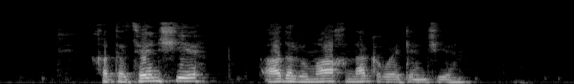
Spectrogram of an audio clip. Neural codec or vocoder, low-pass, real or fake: none; 7.2 kHz; real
